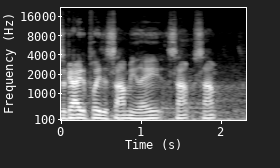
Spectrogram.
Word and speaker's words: sommelier: And there was a guy who played the sommelier.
